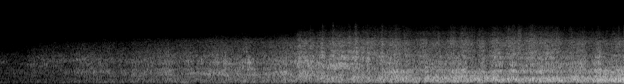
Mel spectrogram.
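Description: Three MiG-29 jet fighters flying past in formation: jet engine noise growing louder over the first three seconds, then holding loud.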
